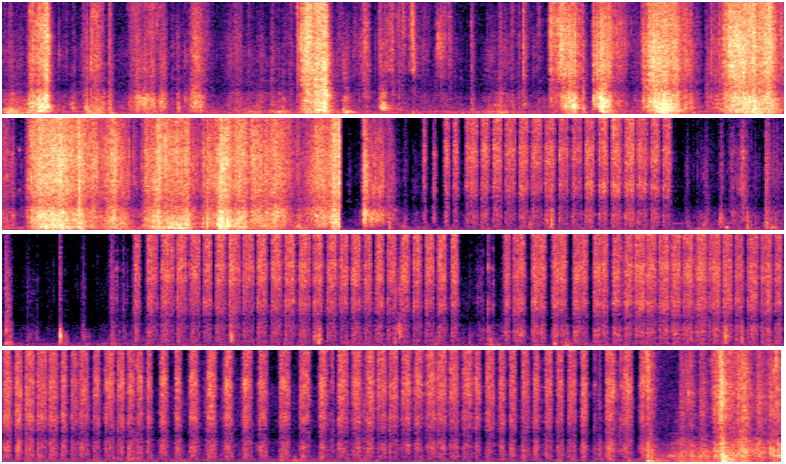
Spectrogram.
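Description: Thin polycarbonate sheet discs rustling and scraping as their protective plastic film is peeled off and they are handled, in irregular strokes for the first ten seconds or so. Then an aerosol spray-paint can hissing steadily as the discs are sprayed, with a couple of short pauses.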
